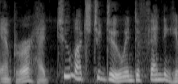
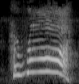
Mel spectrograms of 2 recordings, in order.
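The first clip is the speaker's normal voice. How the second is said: very high, loud hurrah; cheering shout; 6 dB louder than usual. Acted. Crowd cheering Tell's speech with a high loud hurrah. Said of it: "shouted everybody".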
